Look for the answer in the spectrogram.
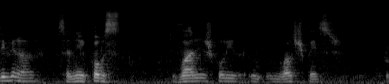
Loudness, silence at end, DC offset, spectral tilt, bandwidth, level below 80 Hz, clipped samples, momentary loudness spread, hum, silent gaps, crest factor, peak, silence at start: -38 LUFS; 0 s; under 0.1%; -5 dB/octave; 16 kHz; -64 dBFS; under 0.1%; 21 LU; none; none; 22 dB; -16 dBFS; 0 s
